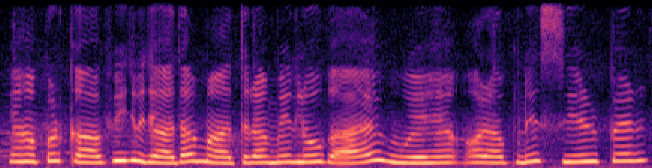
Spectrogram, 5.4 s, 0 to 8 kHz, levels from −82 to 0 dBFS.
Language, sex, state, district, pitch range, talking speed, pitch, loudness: Hindi, female, Bihar, Patna, 290-345 Hz, 145 wpm, 315 Hz, -12 LUFS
